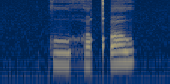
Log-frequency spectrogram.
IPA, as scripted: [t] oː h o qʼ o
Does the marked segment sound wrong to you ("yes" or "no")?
yes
